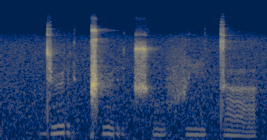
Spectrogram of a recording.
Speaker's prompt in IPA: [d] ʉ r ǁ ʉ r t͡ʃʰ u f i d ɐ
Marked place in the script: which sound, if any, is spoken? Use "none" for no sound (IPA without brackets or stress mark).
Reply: d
